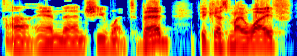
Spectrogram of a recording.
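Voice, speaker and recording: A man's voice: medium pitch, brisk, no room sound, studio quality. Enthusiastic rambling man on podcast. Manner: enthusiastic, rambling with fillers and restarts, laughs easily. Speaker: podcast co-host. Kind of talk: casual TV recap chat.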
